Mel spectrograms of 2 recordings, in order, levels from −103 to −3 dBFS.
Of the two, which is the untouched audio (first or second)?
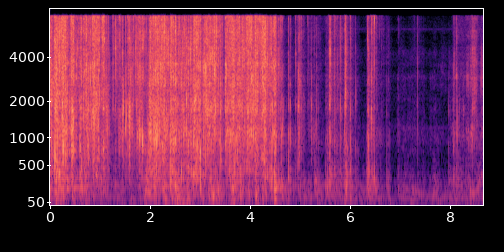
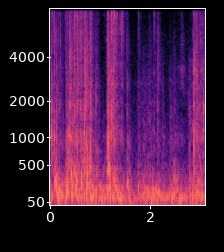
second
